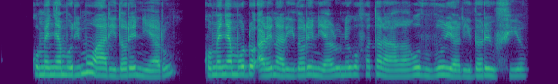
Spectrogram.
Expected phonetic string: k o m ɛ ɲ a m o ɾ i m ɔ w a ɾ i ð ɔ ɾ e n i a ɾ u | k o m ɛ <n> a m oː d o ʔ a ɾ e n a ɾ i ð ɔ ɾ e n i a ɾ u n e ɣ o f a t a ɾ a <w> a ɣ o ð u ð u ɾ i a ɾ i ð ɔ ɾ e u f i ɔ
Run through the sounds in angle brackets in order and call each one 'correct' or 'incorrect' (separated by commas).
incorrect, incorrect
